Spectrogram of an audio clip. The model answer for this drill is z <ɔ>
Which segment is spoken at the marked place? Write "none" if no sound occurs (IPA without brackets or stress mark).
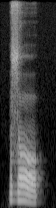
ɔ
